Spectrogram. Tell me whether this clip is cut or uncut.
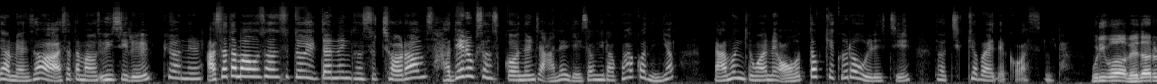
cut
